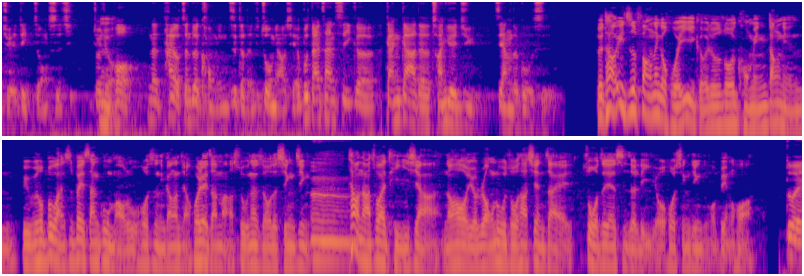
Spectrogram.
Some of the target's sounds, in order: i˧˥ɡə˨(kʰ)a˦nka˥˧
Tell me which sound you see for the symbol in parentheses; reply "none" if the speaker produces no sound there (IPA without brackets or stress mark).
k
